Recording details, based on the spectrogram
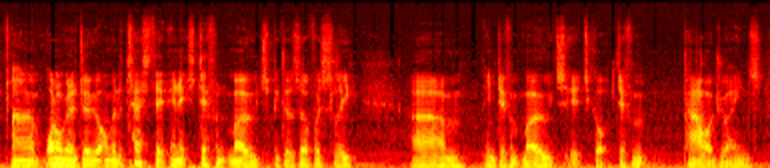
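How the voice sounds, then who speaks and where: A man talks fairly quickly with hardly any pauses, his low voice fairly even in intonation, while informally demonstrating equipment step by step with a hesitant delivery. The setting is a small indoor bench, and electrical hum and noise are audible.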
